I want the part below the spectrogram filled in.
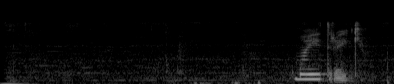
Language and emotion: Russian, sad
